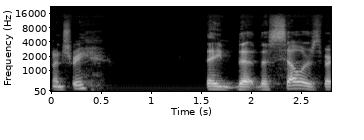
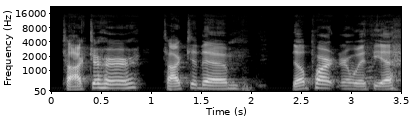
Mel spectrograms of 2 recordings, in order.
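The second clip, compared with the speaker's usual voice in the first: ordinary talk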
